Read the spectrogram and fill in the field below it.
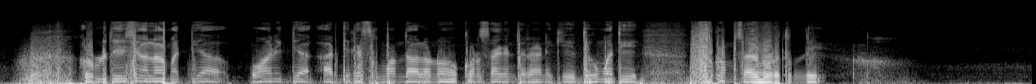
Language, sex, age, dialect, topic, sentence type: Telugu, male, 18-24, Central/Coastal, banking, statement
